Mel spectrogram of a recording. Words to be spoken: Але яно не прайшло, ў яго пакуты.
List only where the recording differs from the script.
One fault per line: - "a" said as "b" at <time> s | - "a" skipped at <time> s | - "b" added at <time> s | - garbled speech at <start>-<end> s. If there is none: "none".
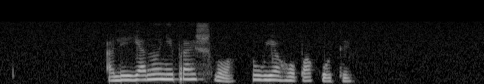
none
